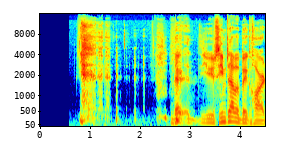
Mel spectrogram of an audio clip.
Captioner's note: laughing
